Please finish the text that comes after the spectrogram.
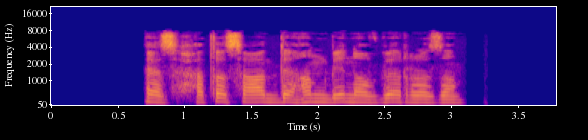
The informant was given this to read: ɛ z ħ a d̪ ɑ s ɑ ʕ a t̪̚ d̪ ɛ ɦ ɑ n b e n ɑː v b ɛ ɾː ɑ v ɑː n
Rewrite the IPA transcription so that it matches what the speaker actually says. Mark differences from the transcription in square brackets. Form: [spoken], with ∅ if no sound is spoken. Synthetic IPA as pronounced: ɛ z ħ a [t̪] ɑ s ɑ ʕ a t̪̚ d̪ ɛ ɦ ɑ n b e n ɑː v b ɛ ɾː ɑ [z] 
